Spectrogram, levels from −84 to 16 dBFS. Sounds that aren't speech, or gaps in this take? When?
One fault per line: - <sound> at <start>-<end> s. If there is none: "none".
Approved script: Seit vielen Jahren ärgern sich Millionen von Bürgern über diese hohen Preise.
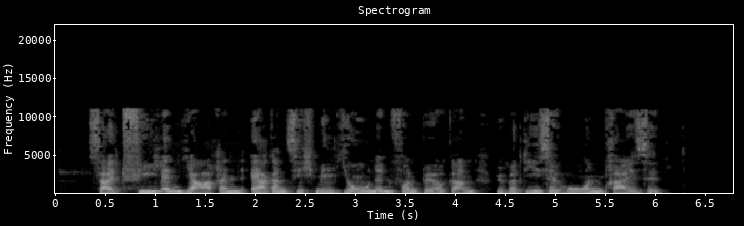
none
